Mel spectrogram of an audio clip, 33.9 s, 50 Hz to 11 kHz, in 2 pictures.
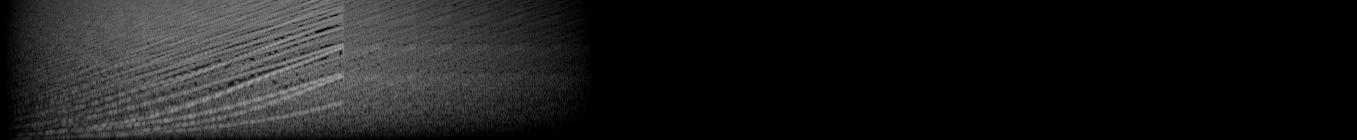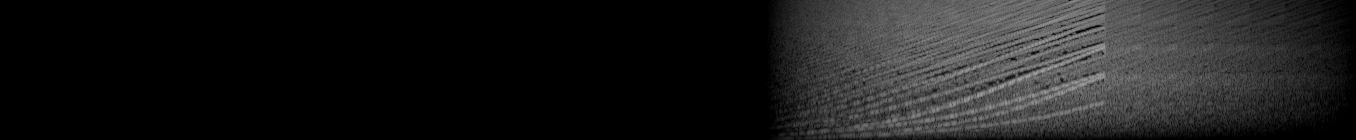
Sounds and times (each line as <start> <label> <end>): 26.7 sweep 33.4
